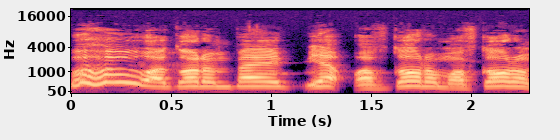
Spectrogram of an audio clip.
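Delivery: shrill, very high, yelled shout. Retelling what he yelled out to his missus: retelling a yell. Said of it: "I yelled out".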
